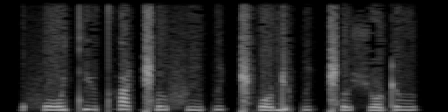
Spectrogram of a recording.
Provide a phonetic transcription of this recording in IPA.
fo tʲɯt̪ʰaǁɯ fipi ǁʰoɖipiǁɯ ʃoʈɯ

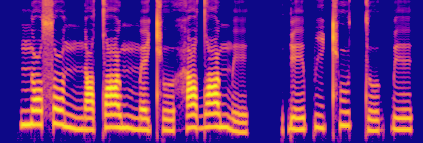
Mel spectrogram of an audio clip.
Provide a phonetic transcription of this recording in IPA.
no˦sˤu˦˨ nːe˨tˤuː˧ mːɛ˨cʰʊː˨ha˦ dˤuː˦ me˨ | ɗe˨˦ pi˧cʰu˦tːʊː˨˦k͡pɪː˧

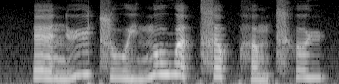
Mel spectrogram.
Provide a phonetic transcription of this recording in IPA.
ɛː˨˩nyː˥t͡suː˨˩j n̪o˥wɐ˨t̚ sɐ˧p̚ hɐ˨˩mt͡sʰɵ˥ɥ

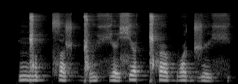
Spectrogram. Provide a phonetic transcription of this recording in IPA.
ŋ͡ǁəbt͡sɑʃɡ͡ǁʊ çɛɕɜǁʰɜbɔ d͡ʒɪç

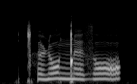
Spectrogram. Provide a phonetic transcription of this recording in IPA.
ǀʰœɳɔ ŋ͡ǃɛzɔ

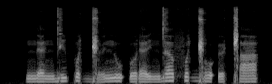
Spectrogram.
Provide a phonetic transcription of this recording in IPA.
nɛ˨ ndi˨˦pə˨ ɡ͡ǁø˨˦nu˧ ʔʊ˨ɾɛ˨i̯ndɜ˦ fə˦ɡ͡ǁo˧ʔø˨ǁa˧

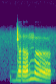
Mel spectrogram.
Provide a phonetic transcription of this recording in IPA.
ɟəɾəŋɵː

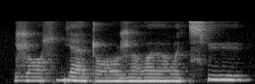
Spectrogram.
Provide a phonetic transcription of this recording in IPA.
ʐɔːɬbʲæʈɔː ʐə̃lˠə̃ːlˠə̃ t͡ɕʰy

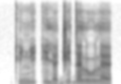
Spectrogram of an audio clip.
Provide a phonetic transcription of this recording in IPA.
kʼi˨ ɲiː˦ki˦jɛ˨ d͡ʒi˦dɛ˦ luː˦lɛ˦˨

